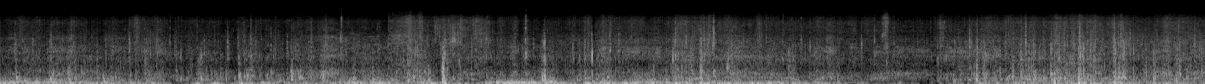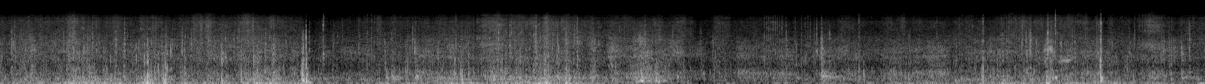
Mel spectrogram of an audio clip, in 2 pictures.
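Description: Mountain bike ridden down a dirt singletrack: continuous tyre noise on the trail with frequent knocks and rattles from the bike over bumps and roots, and a low rumble on the microphone.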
